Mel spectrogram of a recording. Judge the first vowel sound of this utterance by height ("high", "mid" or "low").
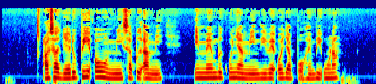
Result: low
